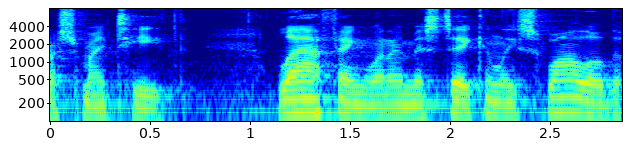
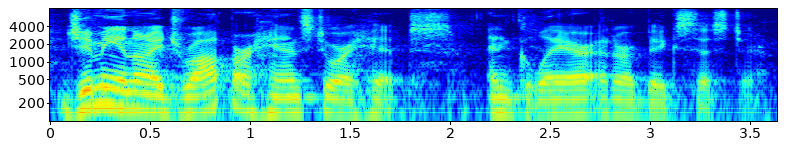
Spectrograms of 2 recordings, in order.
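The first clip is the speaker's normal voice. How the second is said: plain reading voice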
